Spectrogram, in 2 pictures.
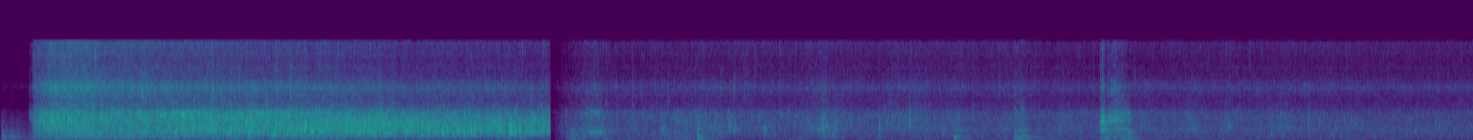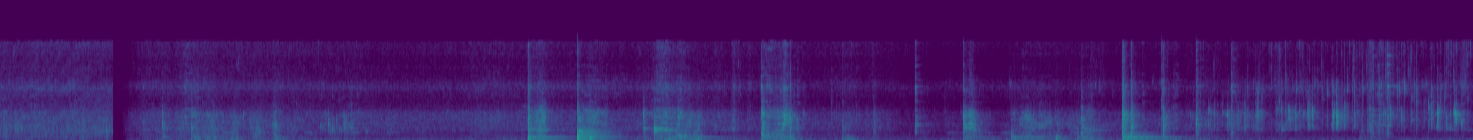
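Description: Bean sprouts dropped into hot oil in a wok: a loud burst of sizzling that drops abruptly about five seconds in to a steadier, quieter frying sizzle. In the second half, metal utensils scrape and clink against the wok as the crisp, browned sprouts are stirred and lifted out.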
